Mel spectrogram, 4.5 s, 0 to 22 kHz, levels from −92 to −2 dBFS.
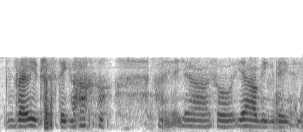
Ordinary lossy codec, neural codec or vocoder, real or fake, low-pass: none; codec, 16 kHz, 8 kbps, FreqCodec, larger model; fake; 3.6 kHz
